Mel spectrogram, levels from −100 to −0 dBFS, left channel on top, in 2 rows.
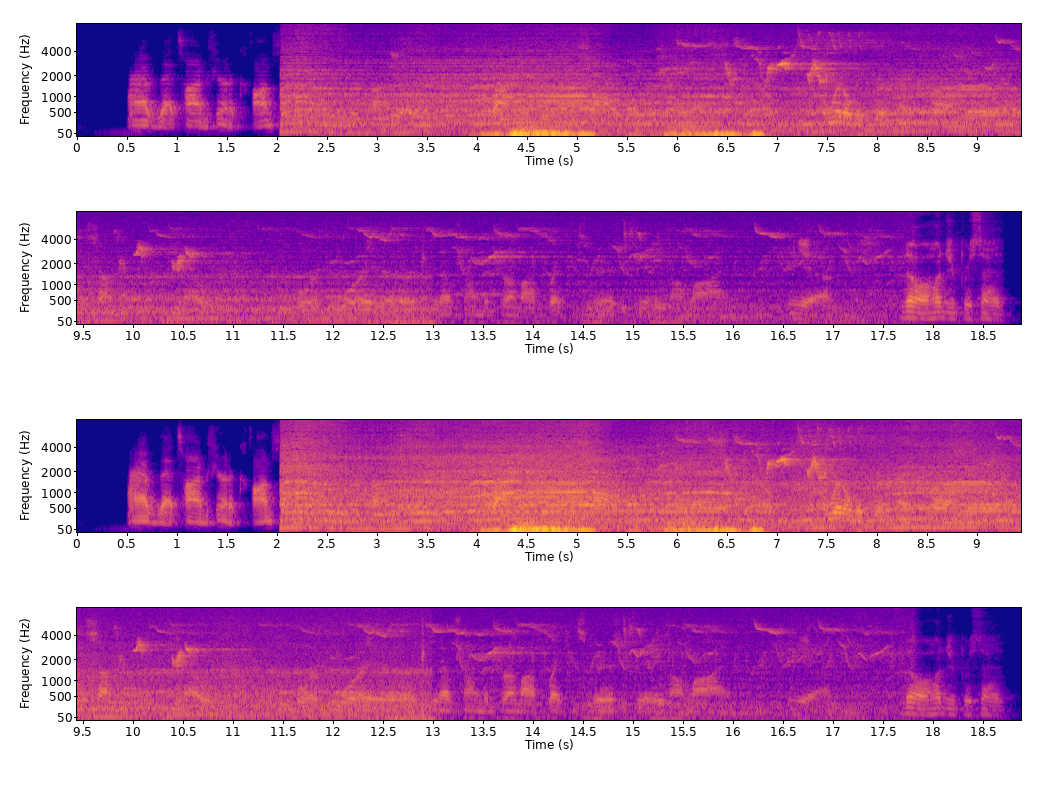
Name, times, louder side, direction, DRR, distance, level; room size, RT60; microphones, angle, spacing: voice 1, 0.5-3.5 4.1-7.0 7.4-10.1 10.4-11.0 11.4-16.0, right 4 dB, 85° right, 0.8 m, -40 dB
sound 1, 2.0-13.0, right 2 dB, 70° right, 0.5 m, -28 dB
voice 2, 3.0-3.4 16.5-18.7, left 5 dB, 40° left, 0.4 m, -42 dB
sound 2, 5.8-17.8, right 2 dB, 30° right, 1.2 m, -43 dB
10.5 x 4.5 x 3.5 m
head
